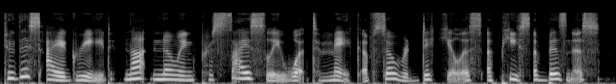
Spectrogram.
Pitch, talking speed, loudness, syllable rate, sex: 215 Hz, 165 wpm, -19 LUFS, 4.8 syllables/s, female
